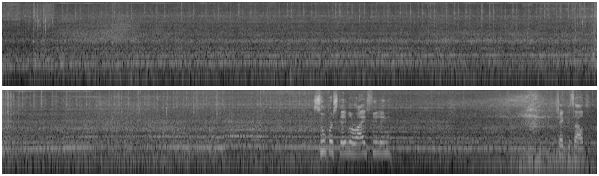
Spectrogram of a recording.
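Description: Wide tyres hum on asphalt.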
